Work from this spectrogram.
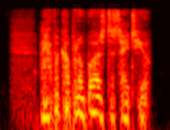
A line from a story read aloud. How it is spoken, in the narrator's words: he whispered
